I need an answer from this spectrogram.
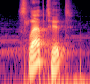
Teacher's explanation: So, slapped and it get linked. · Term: connected speech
